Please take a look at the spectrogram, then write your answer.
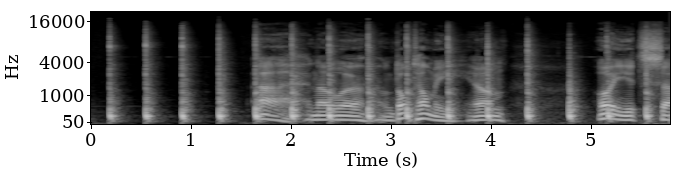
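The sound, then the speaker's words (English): Five sharp, loud hammer blows land in a quick, steady rhythm, each a crisp metallic crack. Then the hammering stops and a man starts talking. “It's the centurion who really knows how to swing a hammer.”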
